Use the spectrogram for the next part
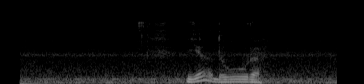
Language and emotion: Russian, sad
